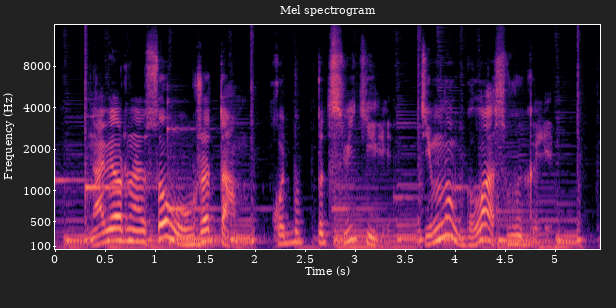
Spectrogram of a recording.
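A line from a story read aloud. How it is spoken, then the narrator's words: Grumbling hedgehog. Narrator (Russian): пробурчал ёжик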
